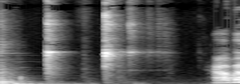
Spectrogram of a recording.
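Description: Glass bottle of hard cider being opened: a sharp crack as the crown cap comes off, followed by two lighter clicks about half a second apart.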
